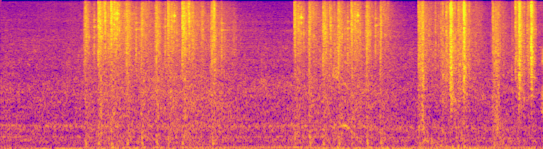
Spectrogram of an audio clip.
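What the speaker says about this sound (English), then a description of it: "I hear a shotgun." Bursts of loud shotgun fire in the video game ADACA, with rapid repeated blasts in clusters separated by brief pauses over a constant roaring background of combat noise.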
